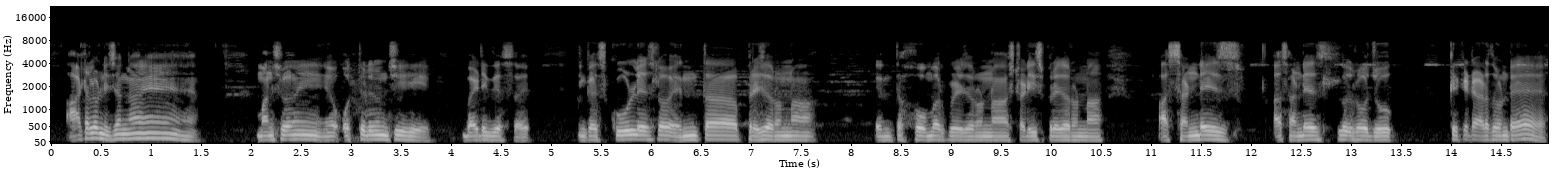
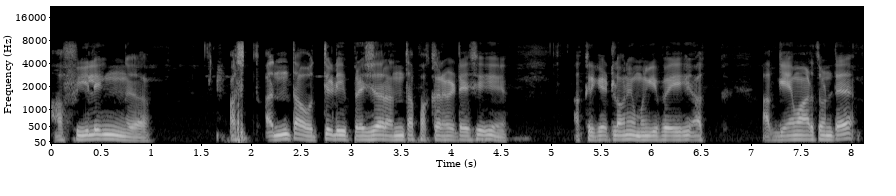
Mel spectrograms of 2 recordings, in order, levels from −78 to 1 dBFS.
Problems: background sounds at intervals, background conversations at intervals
